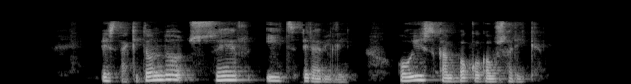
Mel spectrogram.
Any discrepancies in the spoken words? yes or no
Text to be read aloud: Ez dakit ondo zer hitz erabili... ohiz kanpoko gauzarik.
no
